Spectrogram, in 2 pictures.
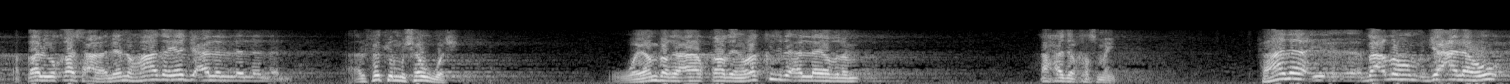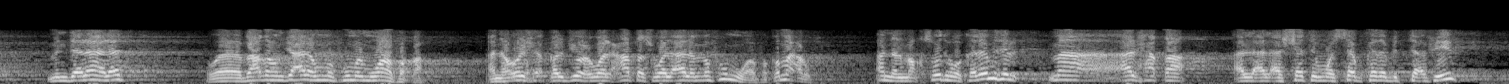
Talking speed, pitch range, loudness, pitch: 90 wpm, 170-205 Hz, -11 LUFS, 190 Hz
